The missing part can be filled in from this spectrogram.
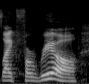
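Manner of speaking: normal talking voice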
